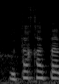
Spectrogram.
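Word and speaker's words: 泡沫: サタデーナイト泡ああ歌方だあ歌方って読むのあ失礼としましたこれで歌方って読むんだでも聞いた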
